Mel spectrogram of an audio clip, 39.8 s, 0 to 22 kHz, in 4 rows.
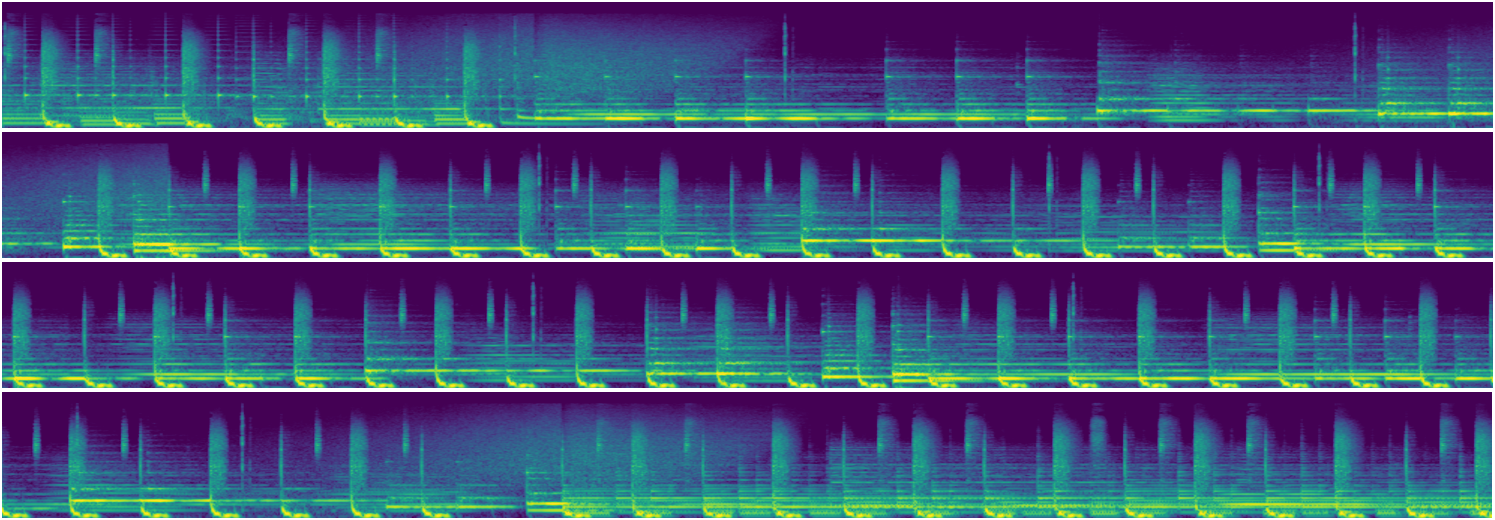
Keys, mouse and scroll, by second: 0.0-0.4 scroll up 3, 0.4 shift+middle click, 0.7 scroll up 4, 1.0-2.1 shift+middle drag, 2.1 r, 3.7-4.5 shift+middle drag, 4.5 g, 5.5-5.9 shift+middle drag, 5.9 scroll down 3, 7.0 shift+d, 9.0 scroll up 2, 9.3-10.9 shift+middle drag, 10.9 shift+d, 14.0 shift+d, 17.4 shift+d, 18.7 scroll down 2, 19.0-19.9 shift+middle drag, 19.9 r, 21.1-22.0 scroll up 2, 22.0 g, 23.9 shift+d, 27.5 shift+d, 30.4 scroll down 2, 31.2 click, 31.5-31.8 scroll down 2, 31.8-32.4 middle drag, 32.4 scroll up 1, 32.7-35.1 shift+middle drag, 35.1 scroll down 3, 36.0-37.9 middle drag, 37.9 scroll up 1, 38.4-39.7 shift+middle drag.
